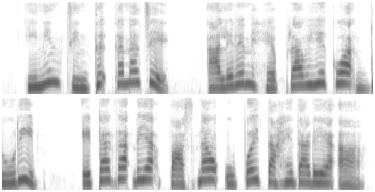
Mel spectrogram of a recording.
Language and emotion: Santali, fearful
